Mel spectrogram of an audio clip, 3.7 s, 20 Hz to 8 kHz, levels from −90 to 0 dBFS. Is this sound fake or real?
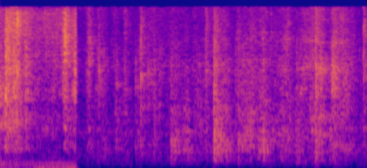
real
